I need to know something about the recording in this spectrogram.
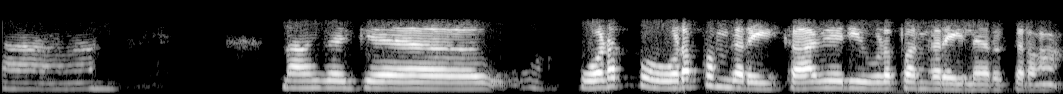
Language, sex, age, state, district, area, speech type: Tamil, female, 45-60, Tamil Nadu, Thanjavur, rural, conversation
